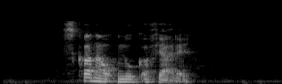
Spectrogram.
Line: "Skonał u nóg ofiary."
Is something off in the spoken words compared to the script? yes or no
no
